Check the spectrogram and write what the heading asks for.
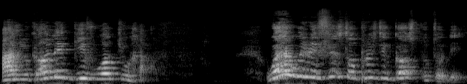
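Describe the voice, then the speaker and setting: A middle-aged man preaching to camera, repeating phrases and breaking into loud shouts. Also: extremely high pitch, animated, moderate pace. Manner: forceful preaching with repetition and sudden loud shouts; waves arms and gestures while preaching. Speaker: pastor. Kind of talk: sermon to camera. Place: small indoor church room in front of a banner. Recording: echoey room.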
